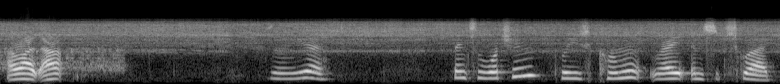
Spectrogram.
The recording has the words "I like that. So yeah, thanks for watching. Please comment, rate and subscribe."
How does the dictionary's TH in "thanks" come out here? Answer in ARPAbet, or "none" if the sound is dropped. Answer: TH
